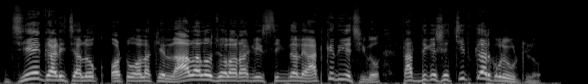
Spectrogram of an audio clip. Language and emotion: Bengali, angry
